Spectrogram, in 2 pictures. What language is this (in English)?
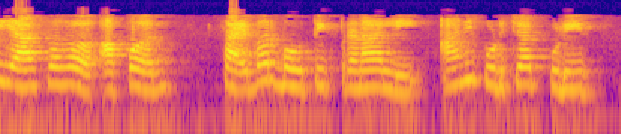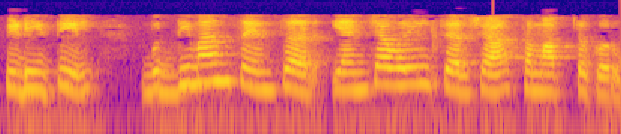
Marathi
